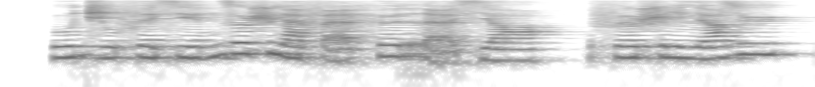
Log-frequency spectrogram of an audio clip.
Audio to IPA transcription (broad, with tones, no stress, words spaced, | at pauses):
u˩˧d͡ʑu˩ fe˩sʲe˩ nzɯ˦ʂjæ˩fæ̰˦ hø˦ræ̰˦sʲɑ˩ | fø˩˧ʂi˩ lʲɑ˩˧zy˦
